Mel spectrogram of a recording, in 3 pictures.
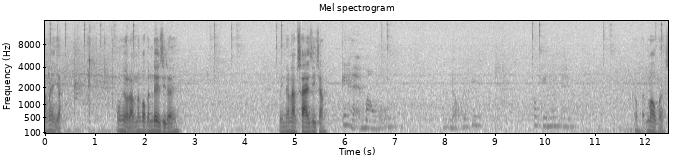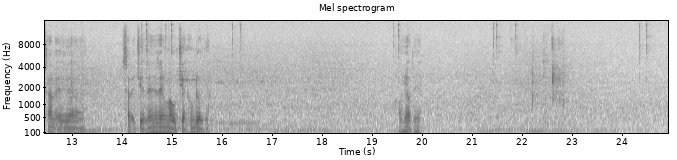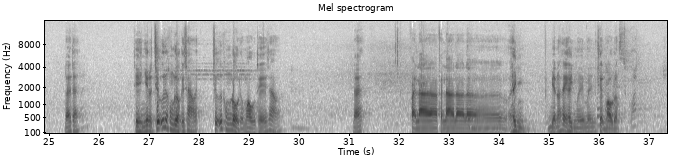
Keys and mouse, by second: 0.2 click, 0.6 click, 1.5 click, 3.6 click, 6.6 click, 8.1 click, 9.1 click, 9.9 v, 11.3 click, 11.7 click, 13.1 click, 16.3 click, 18.3 click, 18.6 click, 19.5 ctrl+shift+o, 21.3 click, 35.2 click, 36.4 click, 37.1 click.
